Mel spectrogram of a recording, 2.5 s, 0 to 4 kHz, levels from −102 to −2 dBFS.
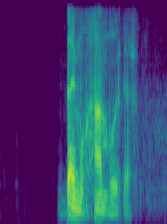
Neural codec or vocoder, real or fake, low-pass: vocoder, 44.1 kHz, 128 mel bands, Pupu-Vocoder; fake; 3.6 kHz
